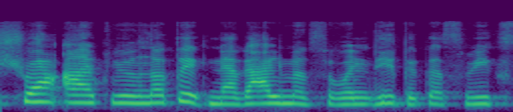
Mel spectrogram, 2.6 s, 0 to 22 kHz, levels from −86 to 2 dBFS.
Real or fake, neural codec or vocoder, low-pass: fake; codec, 24 kHz, 1 kbps, SNAC; 10.8 kHz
